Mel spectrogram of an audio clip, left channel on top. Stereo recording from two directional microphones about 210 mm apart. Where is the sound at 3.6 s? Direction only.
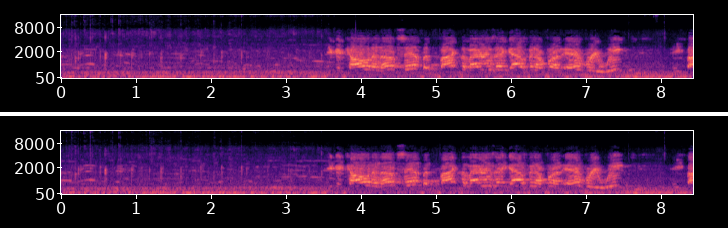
30° left (ahead or behind).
